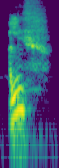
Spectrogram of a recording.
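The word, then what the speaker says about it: ألف: আলিফ, এর আগে একটা কথা বলে নেওয়া উচিত যে পুরো বর্ণমালাতে শুধু দুইটা হরফই আপনার একটু দ্রুত হবে। একটা হলো আলিফ আর একটা হলো হামজা।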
